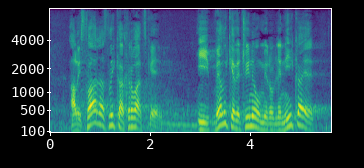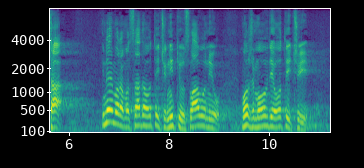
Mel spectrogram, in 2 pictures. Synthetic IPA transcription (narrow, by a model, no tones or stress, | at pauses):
a̰list̪ʋaːɾnaslikaxr̩ʋaːt̪ske̞̰ | iʋe̞like̞ʋe̞t͡ɕine̞umjiɾo̞ʋʎe̞niːkaje̞t̪aː | ine̞mo̞ːɾamo̞sad̪ao̞t̪it͡ɕinit̪iuslaʋo̞niju | mo̞ʒe̞moo̞ːʋd̪je̞o̞t̪it͡ɕi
